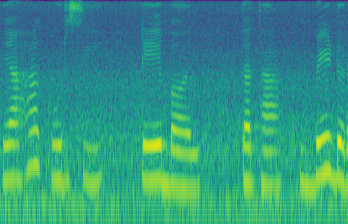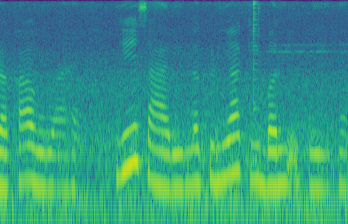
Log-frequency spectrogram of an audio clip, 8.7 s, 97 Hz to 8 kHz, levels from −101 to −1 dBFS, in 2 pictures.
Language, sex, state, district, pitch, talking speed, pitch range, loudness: Hindi, female, Bihar, West Champaran, 215 Hz, 105 wpm, 195-230 Hz, -18 LUFS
